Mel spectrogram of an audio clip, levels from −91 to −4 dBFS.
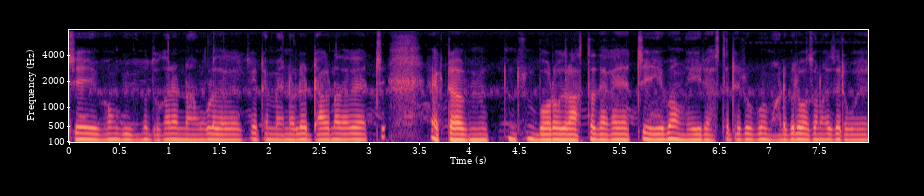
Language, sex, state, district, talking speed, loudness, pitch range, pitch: Bengali, male, West Bengal, Kolkata, 230 wpm, -26 LUFS, 145-155 Hz, 150 Hz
